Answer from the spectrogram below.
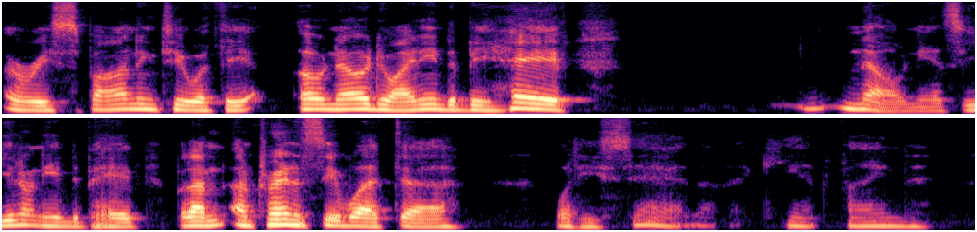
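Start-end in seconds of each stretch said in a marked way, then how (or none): none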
